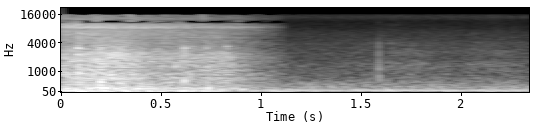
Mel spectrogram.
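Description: Soft steam hiss from a live-steam 3½-inch gauge Britannia model locomotive, fading out within about a second to near silence with a faint low hum.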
